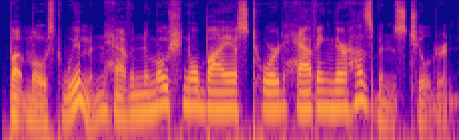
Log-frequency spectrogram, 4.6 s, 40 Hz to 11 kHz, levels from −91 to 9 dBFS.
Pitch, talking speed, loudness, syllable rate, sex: 130 Hz, 155 wpm, -18 LUFS, 4.5 syllables/s, male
